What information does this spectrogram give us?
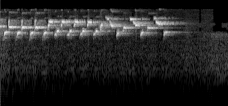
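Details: European goldfinch of the subspecies parva singing: a fast, bright twittering run of high chirps and trills for about two seconds, then quiet.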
